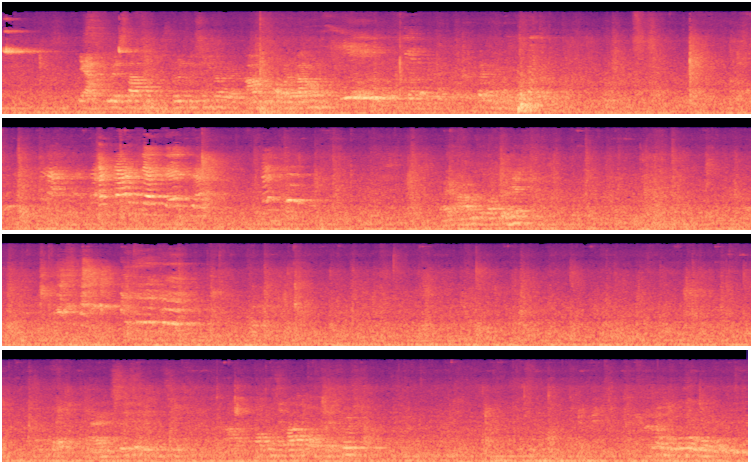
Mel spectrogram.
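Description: Sneakers shuffle and thud on a hard floor.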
